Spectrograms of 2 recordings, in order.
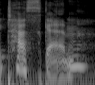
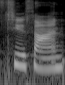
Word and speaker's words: Tucson: I did it again every time I read that word I say Tuscan why do I do that I don't know CU it's maybe it is tusin no it's Tucson it is but it's spelled t u s c o n what's tusin I don't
